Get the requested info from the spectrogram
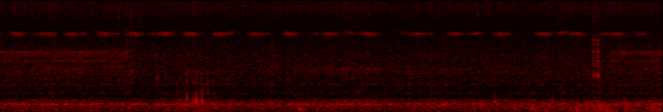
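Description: Near silence with faint insect chirping: a thin, high-pitched pulse repeating about three times a second, with slightly uneven gaps.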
